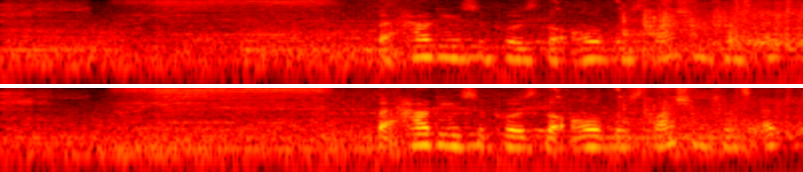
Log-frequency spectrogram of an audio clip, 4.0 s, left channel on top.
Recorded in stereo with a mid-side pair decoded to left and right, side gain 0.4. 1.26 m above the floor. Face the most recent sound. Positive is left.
turn(degrees=-60)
